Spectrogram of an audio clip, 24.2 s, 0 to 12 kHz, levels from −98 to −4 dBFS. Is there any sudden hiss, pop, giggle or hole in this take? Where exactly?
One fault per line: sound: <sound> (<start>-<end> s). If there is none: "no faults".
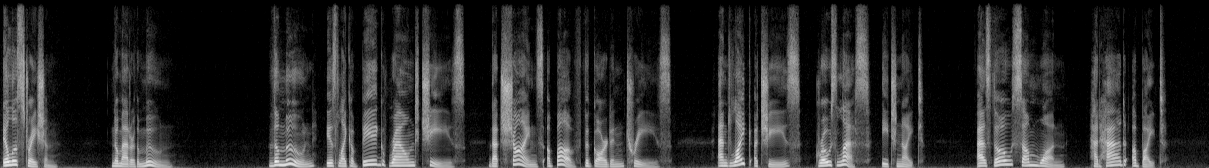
no faults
